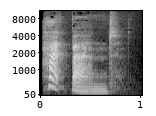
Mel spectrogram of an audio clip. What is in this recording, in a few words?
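"hatband", British English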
